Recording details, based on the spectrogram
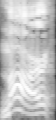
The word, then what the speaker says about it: Maher: Maher, it rhymes with star.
